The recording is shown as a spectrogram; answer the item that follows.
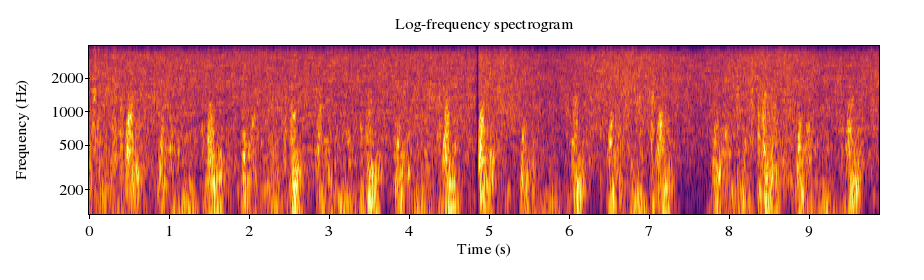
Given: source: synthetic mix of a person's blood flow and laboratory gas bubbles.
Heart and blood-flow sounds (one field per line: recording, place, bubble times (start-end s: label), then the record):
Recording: Doppler ultrasound of blood flow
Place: precordium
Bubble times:
0.00-0.43 s: bubbles
From the record:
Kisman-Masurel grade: 121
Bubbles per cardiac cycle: 1 to 2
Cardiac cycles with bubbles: 10 to 50%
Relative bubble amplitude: barely perceptible (0.100 to 0.250)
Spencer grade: 2 (many but less than half of the cardiac periods contain bubble signals, singularly or in groups)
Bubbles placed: only in the low amplitude regions of the cardiac cycle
